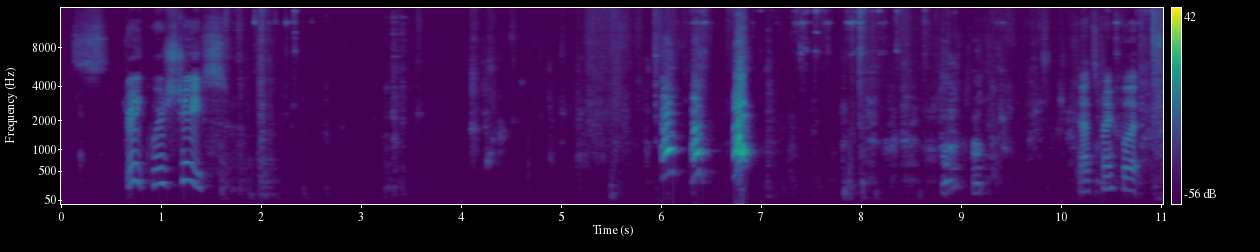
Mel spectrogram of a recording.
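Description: A dog whines in short, high bursts.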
